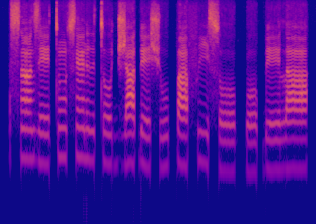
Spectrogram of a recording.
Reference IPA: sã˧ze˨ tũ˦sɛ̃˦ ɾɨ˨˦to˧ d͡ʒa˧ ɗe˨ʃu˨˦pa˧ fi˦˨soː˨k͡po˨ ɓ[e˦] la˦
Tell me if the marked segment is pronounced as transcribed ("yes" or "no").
no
